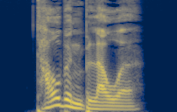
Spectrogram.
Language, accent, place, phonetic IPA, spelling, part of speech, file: German, Germany, Berlin, [ˈtaʊ̯bn̩ˌblaʊ̯ə], taubenblaue, adjective, De-taubenblaue.ogg
- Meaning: inflection of taubenblau: 1. strong/mixed nominative/accusative feminine singular 2. strong nominative/accusative plural 3. weak nominative all-gender singular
